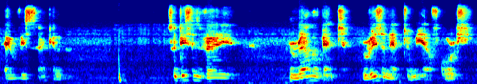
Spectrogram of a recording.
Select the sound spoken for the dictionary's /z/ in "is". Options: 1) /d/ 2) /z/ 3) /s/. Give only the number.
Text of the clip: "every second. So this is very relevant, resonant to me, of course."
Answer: 2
